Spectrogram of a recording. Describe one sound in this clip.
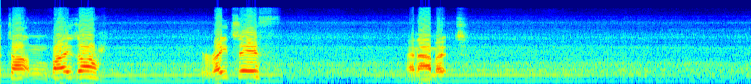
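Wind rushes past the moving motorcycle.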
